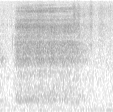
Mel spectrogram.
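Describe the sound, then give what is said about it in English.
A slow, deep breath taken during a relaxation exercise, very faint, a single long airy draw lasting about a second with nothing else over it. “So taking a deep breath in”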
